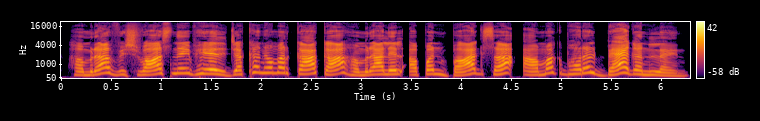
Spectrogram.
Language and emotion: Maithili, surprised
